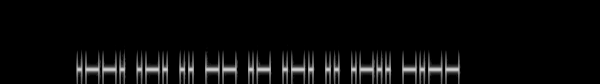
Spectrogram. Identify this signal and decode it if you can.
Morse code, heard as a keyed tone, about 28 wpm, 700 Hz. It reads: PRIMARILY
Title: LY Suffix - Top 100 Words with Base Words 28wpm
